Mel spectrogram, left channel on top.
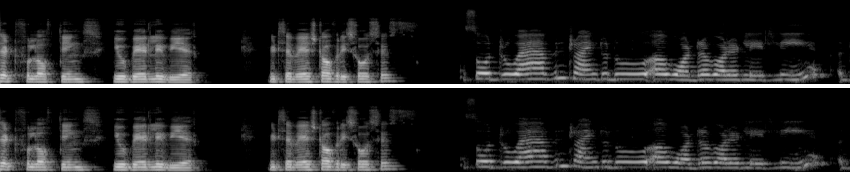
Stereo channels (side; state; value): both; normal; correlation 0.75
